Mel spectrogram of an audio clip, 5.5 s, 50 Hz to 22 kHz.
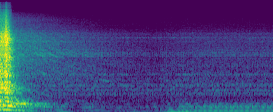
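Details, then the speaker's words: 24-valve VR6 (MK4) started after installing an ECS Luft-Technik polished cold air intake: engine catches, settles to a quiet even idle, then a clean blip with a soft airy rush from the intake; normal revving, runs healthy. "So in reverse order, let's put the battery back in and start up the car and hear these intake whoosh noises."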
